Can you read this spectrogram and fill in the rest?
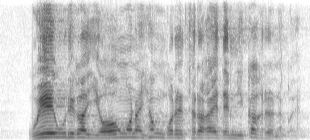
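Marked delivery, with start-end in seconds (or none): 0.3-2.6 loud, angry, raised voice. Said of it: "막 화를 내는 거예요".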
